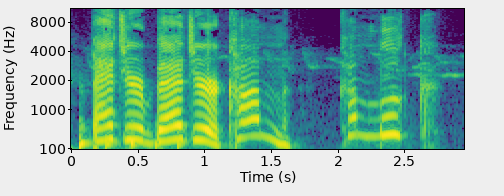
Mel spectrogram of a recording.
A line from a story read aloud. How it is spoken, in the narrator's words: cried Red Squirrel, Dormouse, and Weasel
